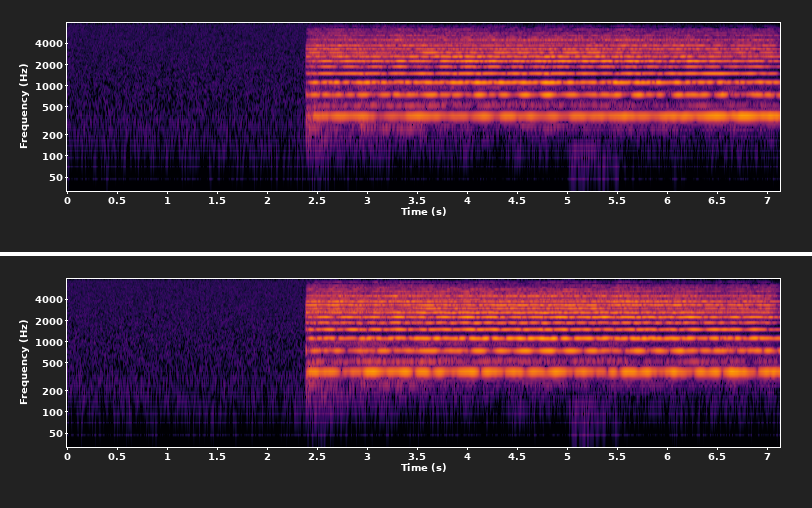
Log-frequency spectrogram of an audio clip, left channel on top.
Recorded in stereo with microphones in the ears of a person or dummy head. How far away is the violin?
About 0.6 m.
